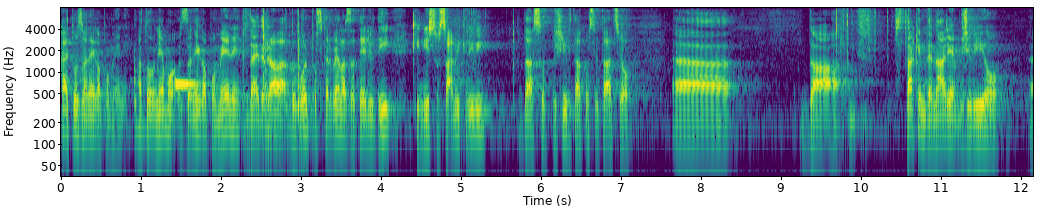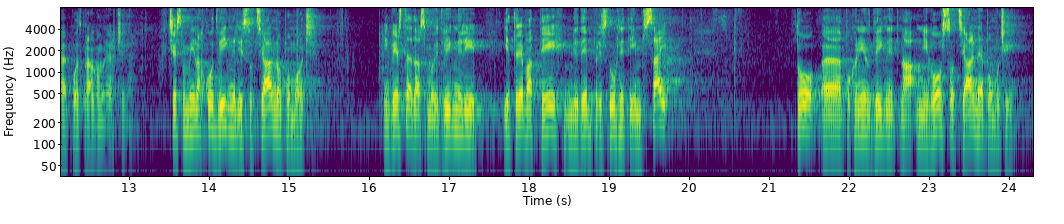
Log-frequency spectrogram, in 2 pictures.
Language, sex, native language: Slovenian, male, Slovenian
